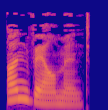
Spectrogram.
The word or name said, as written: unveilment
